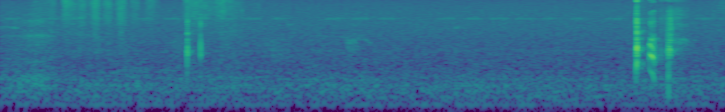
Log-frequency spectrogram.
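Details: Male with frequent hiccups: about five brief, sharp, abrupt catches in two short clusters in a quiet room; hiccups.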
